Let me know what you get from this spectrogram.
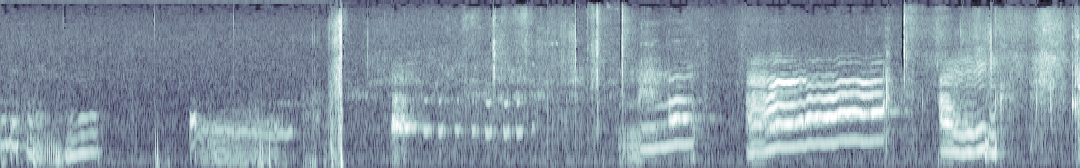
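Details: Annoyed Italian Greyhound brothers disagree with drawn-out, wavering whines and grumbles, some rising in pitch, over a faint steady background hum.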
